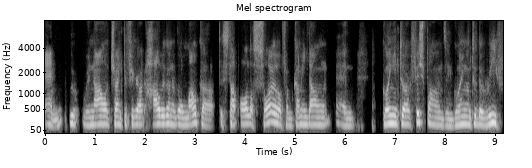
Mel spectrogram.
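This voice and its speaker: A man with a Hawaiian accent, a fairly high pitch and a dark, mellow tone, at a moderate pace with fairly even intonation. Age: 70s. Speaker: political candidate and activist. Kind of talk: interview. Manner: hesitant, many fillers.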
